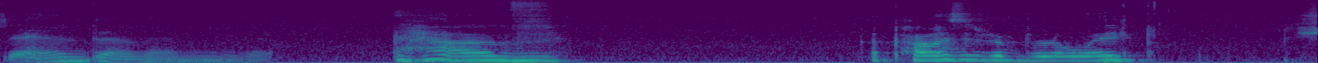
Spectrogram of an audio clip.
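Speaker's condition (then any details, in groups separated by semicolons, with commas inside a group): Triplegic cerebral palsy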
